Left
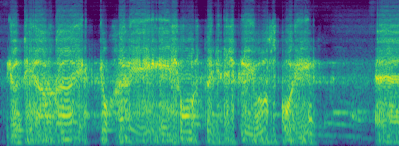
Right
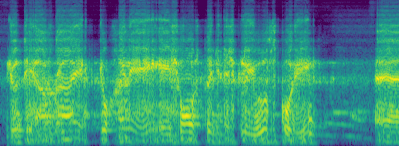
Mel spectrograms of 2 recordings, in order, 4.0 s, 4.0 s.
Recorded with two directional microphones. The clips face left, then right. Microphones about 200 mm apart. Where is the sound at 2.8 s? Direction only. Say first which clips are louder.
Right 4 dB; 45° right (ahead or behind).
